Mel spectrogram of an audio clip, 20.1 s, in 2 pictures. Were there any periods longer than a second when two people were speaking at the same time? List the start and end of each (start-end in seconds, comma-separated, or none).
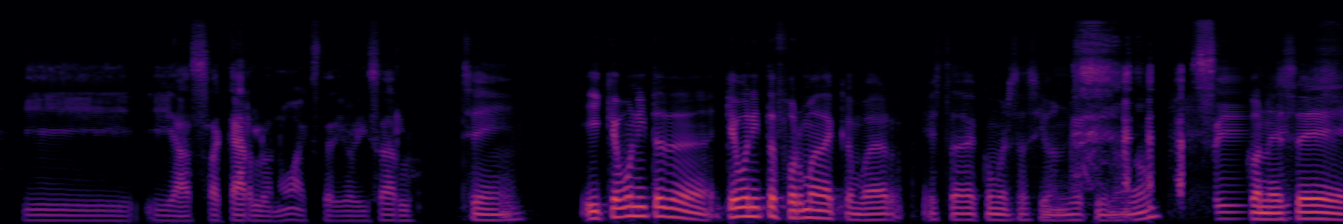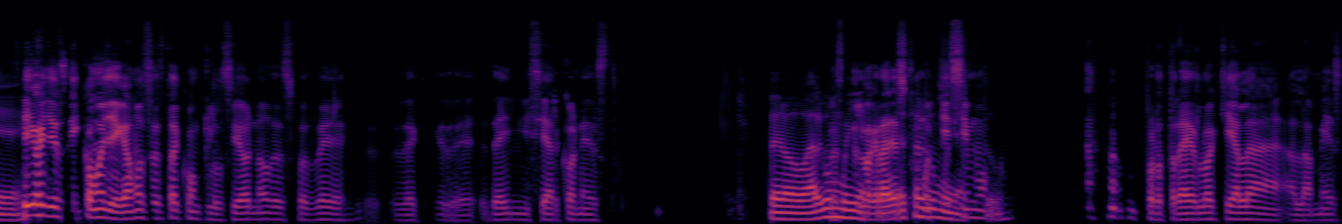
16.3-17.5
